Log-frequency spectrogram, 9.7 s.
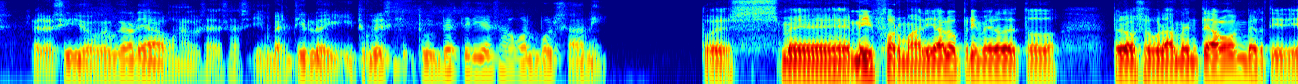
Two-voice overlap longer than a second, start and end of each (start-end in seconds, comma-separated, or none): none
